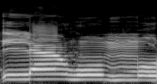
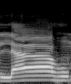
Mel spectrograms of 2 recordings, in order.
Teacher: लाम को खींचना नहीं है, लाहुम नहीं बल्कि लाम ज़बर ला, हा मीम पेश हुम।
